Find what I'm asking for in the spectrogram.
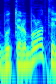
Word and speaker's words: бутерброд: Она тут узнала, что большой орфоэпический словарь русского языка, вышедший в 2012 году, рекомендует нам произносить слово «бутерброд» с безударным «и» после твердого «т» то есть бутерброд.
